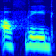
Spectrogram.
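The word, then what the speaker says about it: afraid: F और R है, इसको फ्र पढ़ रहे हैं। क्या पढ़ रहे हैं? और A का उच्चारण, A का प्रोनाउंसिएशन अ हो रहा है, जैसे कि हिंदी में यहाँ पर मैंने दिया भी है। और FR को हम फ्र प्रोनाउंस कर रहे हैं, अफ्रेड, और D को ड।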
